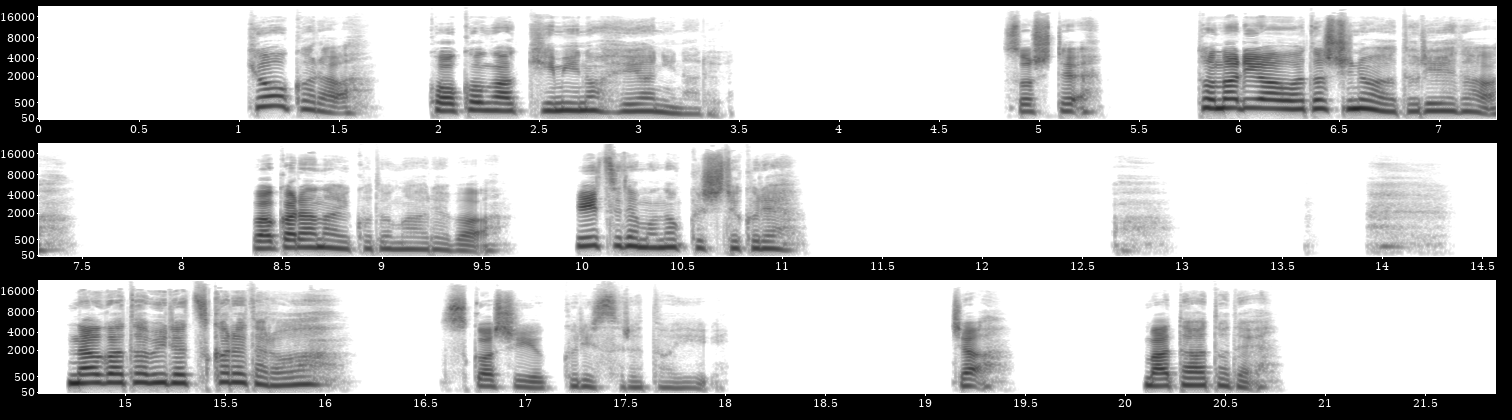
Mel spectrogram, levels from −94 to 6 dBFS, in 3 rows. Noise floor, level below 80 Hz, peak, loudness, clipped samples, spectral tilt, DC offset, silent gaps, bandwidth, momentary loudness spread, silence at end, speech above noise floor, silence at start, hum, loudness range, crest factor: -84 dBFS; -82 dBFS; -2 dBFS; -23 LUFS; under 0.1%; -3 dB/octave; under 0.1%; none; 17 kHz; 16 LU; 1.15 s; 61 dB; 1.05 s; none; 9 LU; 24 dB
